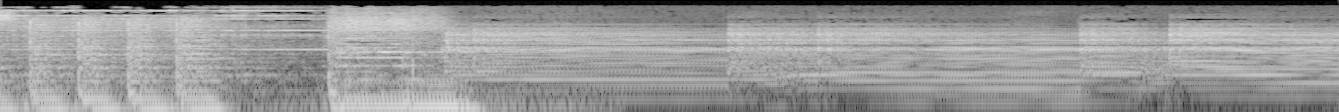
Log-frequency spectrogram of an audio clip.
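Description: A telephone rings in a quick run of trilling electronic pulses, then a loud burst gives way to a sustained, heavily processed musical tone that fades slowly. Loud, with no voices.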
